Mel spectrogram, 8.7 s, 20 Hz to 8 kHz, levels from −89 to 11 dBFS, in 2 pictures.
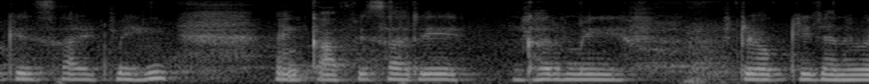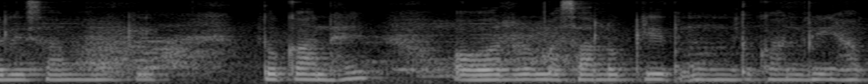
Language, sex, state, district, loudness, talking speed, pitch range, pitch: Hindi, female, Uttar Pradesh, Muzaffarnagar, -36 LUFS, 165 wpm, 185-195 Hz, 190 Hz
